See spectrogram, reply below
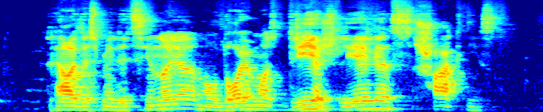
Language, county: Lithuanian, Vilnius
